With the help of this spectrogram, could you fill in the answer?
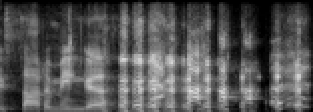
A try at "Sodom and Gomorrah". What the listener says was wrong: Sodom and Gomorrah. It's two separate names. Sodom and Gomorrah.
